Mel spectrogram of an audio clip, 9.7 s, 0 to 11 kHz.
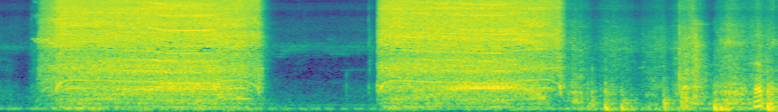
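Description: Power drill driving screws into a flat-pack AusINPA MK 3 stingless bee box, two loud sustained whirring bursts of about three seconds each separated by a pause, followed by clattering handling noises.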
